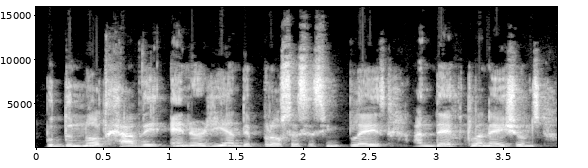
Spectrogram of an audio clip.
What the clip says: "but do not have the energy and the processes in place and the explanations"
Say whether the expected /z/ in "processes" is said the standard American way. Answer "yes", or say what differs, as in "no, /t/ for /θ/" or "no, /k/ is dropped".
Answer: no, /s/ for /z/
